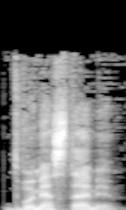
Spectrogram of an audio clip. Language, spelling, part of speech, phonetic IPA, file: Russian, двумястами, numeral, [dvʊmʲɪˈstamʲɪ], Ru-двумястами.ogg
- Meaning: instrumental of две́сти (dvésti)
